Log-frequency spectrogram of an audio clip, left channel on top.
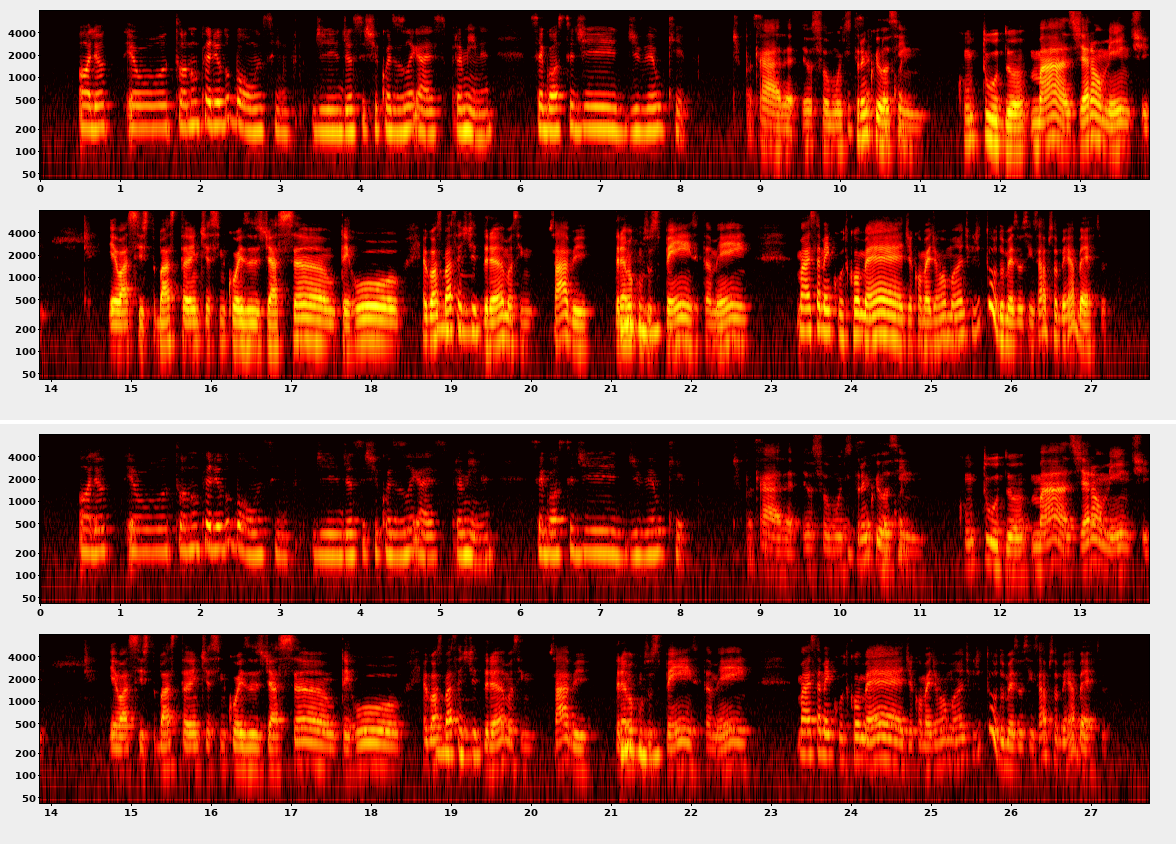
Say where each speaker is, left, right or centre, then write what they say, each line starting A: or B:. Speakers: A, on the left; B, on the left.
A: Olha, eu, eu tô num período bom, assim, de, de assistir coisas legais pra mim, né? Você gosta de, de ver o quê? Tipo assim,
B: Cara,
A: o
B: eu sou muito
A: que
B: tranquilo,
A: que você procura?
B: assim, com tudo. Mas, geralmente. Eu assisto bastante, assim, coisas de ação, terror. Eu gosto
A: Uhum,
B: bastante de drama, assim, sabe? Drama
A: uhum.
B: com suspense também. Mas também curto comédia, comédia romântica, de tudo mesmo, assim, sabe? Sou bem aberto.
